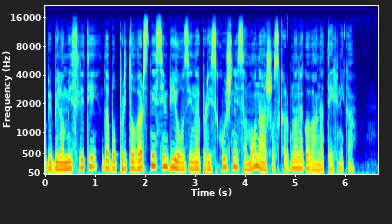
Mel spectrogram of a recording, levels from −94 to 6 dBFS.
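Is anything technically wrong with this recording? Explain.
No, nothing technically wrong can be heard in this speech recording; the signal stays continuous and steady throughout.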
